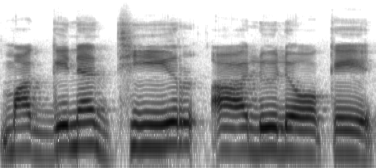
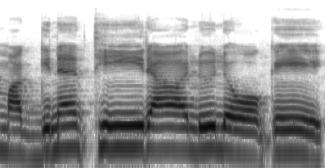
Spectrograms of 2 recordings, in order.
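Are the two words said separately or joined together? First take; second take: separately; joined. First: The two words are said as separate words. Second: The two words are run together as one.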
